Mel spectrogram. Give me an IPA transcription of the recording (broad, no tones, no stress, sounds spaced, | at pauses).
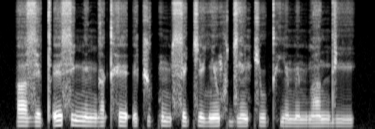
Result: a z e tʼ e s i ŋ ẽ ŋ ɡ a kʰ e ʔ e t͡ʃ u kʷ ẽ m s ɘ c e ʎ ẽ xʷ d͡z ẽ c u kʰ j ẽ m ẽ m b ã n d i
